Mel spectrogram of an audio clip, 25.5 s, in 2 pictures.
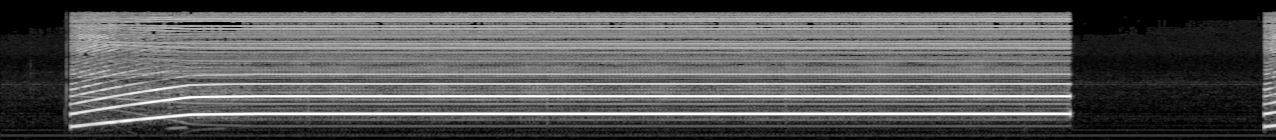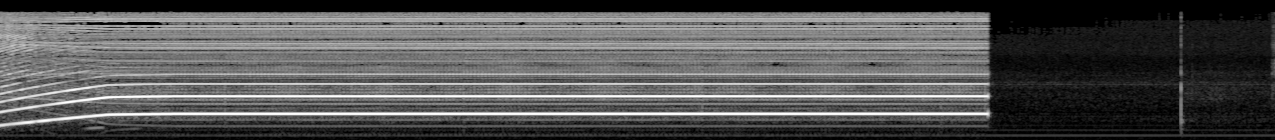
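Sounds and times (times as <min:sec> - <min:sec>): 
tsunami advisory siren: 0:00.7 - 0:10.7, 0:12.7 - 0:22.7.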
